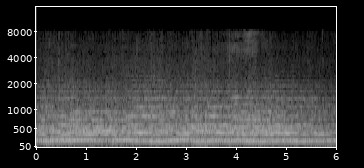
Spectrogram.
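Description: Notre-Dame cathedral bells ringing at noon in Paris in mourning, a dense, loud, continuous peal of overlapping sustained tones that holds steady throughout, with no talk.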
